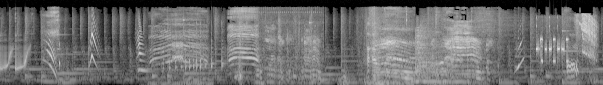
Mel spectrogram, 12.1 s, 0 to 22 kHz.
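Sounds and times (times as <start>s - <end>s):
background music: 0.0s - 12.0s
cartoon crying wail: 2.8s - 6.4s, 7.4s - 9.8s.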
